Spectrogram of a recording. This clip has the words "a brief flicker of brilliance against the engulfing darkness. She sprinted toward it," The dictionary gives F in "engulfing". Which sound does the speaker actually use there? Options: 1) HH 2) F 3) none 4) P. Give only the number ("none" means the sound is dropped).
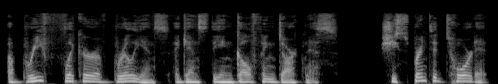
2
